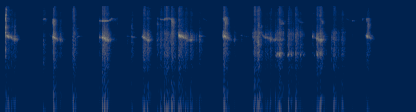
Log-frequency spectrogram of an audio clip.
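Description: A person chewing a bite of cooked steak: irregular soft smacks and clicks of the mouth, with short pauses between them.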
